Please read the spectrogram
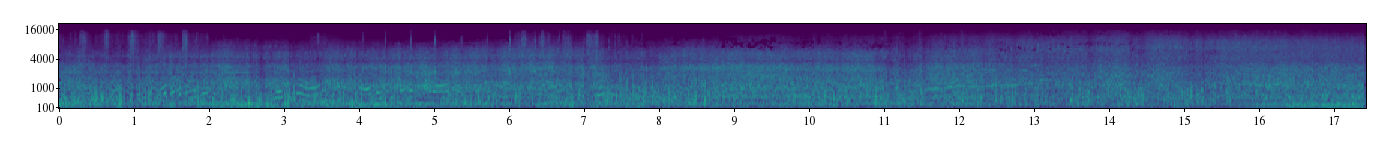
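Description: Passenger hovercraft with twin ducted propellers running steadily as it approaches and comes up onto a shingle beach, its propeller and lift-fan noise mixed with air and spray blasting.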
